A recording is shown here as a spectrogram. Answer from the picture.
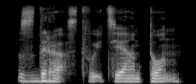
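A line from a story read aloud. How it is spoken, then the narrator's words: Sung in bass. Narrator (Russian): пропела Антонина басом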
